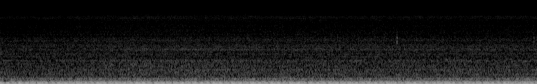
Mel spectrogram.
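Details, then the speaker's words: 2002 Dodge Dakota 4.7 L V8 after no-parts fix for erratic idle and rough shifts, minimum TPS relearned: low steady burble, IAC counts dropping as idle settles near 600 rpm, no stumble or hunting; smooth healthy idle. "now the I accounts are dropping until the idol stabilizes at whatever it wants my 600 rpm it's a v8 you know"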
